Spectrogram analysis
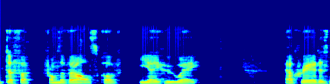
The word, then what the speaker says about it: יהוה: The full form H3068, dagesh forte in the wa, a double wa, therefore 3 syllables, consonant, vowel, consonant, vowel, consonant, consonant, vowel, consonant, kamatz under the yod, kibbutz under the hay, silent shua under the first wa, kamatz under the second wa, pronounced Yahuwah.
